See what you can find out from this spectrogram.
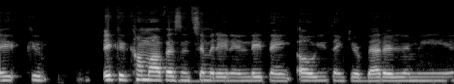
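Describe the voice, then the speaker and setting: At a moderate pace, a woman speaks with medium pitch and monotone, flat intonation, in a dry, close sound with no echo. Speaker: podcast co-host. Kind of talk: casual chat. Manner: soft-spoken.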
